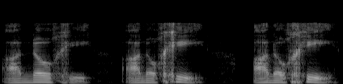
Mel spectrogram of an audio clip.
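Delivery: anochi with a guttural ch and the stress on the last syllable; Hebrew anochi. Shown as a demonstration. Teacher modeling anochi for Hebrew students, careful. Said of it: "followed by a kaf with a hirek yod".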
